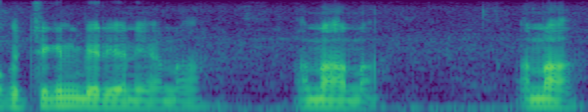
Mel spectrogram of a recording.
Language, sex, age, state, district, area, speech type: Telugu, male, 18-30, Andhra Pradesh, Bapatla, rural, spontaneous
